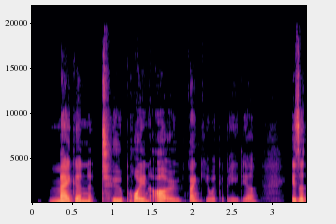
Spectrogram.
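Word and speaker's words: M3GAN 2.0: Megan 2.0, pronounced Megan 2.0.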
